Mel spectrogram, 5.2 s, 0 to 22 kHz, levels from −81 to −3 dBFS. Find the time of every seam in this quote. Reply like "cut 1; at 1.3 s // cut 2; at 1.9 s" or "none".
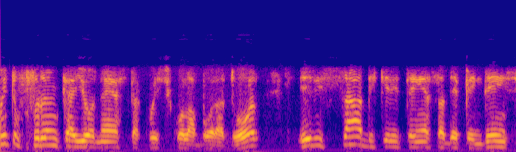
cut 1; at 2.8 s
